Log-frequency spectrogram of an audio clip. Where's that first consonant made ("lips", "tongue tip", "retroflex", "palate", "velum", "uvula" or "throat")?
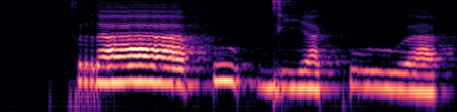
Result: velum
